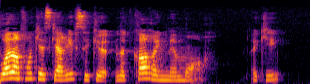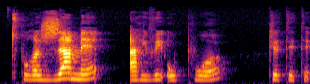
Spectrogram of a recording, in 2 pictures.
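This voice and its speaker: A woman with a Quebec accent speaks at a fairly slow pace and fairly high pitch, with fairly even intonation. Her loudness swings widely, her pauses are long and frequent, and the recording is very clean with a silent background. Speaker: podcast co-host. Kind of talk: casual chat.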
